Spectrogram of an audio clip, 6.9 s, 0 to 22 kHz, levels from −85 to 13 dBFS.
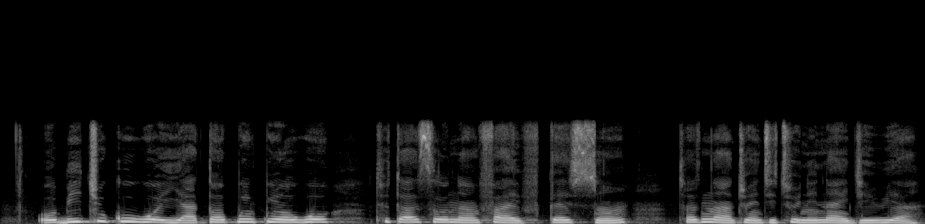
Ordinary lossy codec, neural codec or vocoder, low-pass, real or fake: none; none; 9.9 kHz; real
